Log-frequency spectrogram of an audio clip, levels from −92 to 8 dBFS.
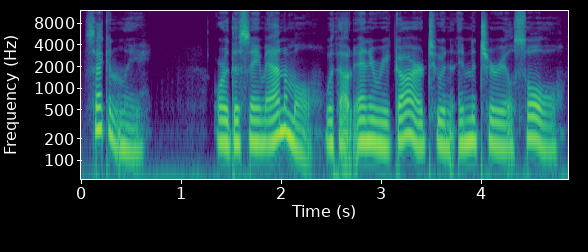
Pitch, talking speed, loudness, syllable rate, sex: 175 Hz, 150 wpm, -17 LUFS, 5.3 syllables/s, female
